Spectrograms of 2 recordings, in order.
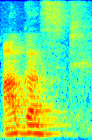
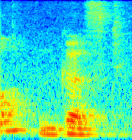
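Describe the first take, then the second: First: The first vowel is an open 'a' sound. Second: The first vowel is a rounded 'o' sound. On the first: The speaker calls it wrong. "It is not আগস্ট। আগস্ট বলে কোনো মাস নেই" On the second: The speaker calls it right. "বলবে কি অগস্ট।"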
